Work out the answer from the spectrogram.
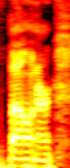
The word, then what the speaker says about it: Boehner: John Boehner scam, but he pronounces it Boehner, which I've talked to Germans and looked it up. It is Boner. Nothing wrong with having the name Boner, but he tells everybody, you know, it's Boehner.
